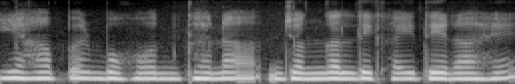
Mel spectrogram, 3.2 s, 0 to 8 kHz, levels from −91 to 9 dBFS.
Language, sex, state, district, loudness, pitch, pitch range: Hindi, female, Chhattisgarh, Bastar, -13 LUFS, 210 Hz, 205-215 Hz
